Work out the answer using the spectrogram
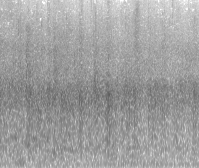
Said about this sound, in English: We're blessed, aren't we? So come on, give a bit of a round of applause for all of the dads.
